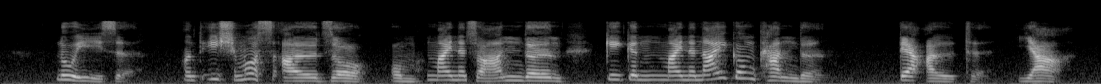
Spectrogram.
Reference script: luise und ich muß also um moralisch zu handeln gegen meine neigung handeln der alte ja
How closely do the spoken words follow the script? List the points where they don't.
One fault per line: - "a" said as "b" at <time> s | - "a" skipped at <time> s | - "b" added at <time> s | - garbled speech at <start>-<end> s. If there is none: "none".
- "moralisch" said as "meine" at 4.3 s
